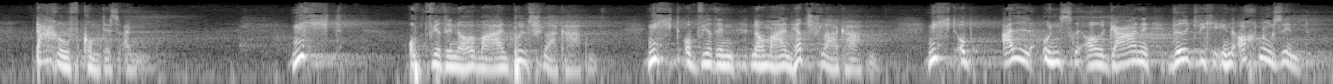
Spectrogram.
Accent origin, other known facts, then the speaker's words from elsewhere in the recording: Stuttgart, Baden-Württemberg, Germany; Ich sagte, ich komme aus Stuttgart.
